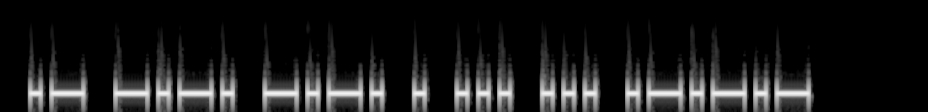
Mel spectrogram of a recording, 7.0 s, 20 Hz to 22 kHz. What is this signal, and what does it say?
Morse code, heard as a keyed tone, about 15 wpm, 700 Hz. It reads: ACCESS.
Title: Sentences from Top 1000 Words - Review Part 4 - 15wpm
